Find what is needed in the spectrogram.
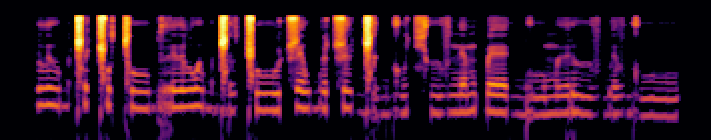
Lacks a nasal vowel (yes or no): yes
